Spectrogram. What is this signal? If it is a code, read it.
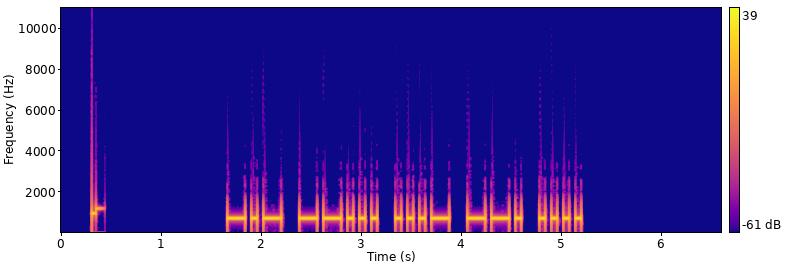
Morse code, heard as a keyed tone, about 20 wpm, 700 Hz. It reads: K7VGH
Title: USA Call Signs 20wpm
